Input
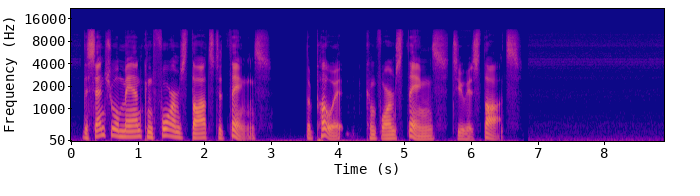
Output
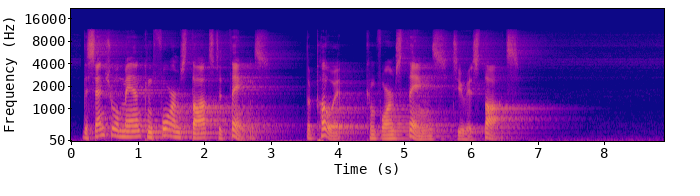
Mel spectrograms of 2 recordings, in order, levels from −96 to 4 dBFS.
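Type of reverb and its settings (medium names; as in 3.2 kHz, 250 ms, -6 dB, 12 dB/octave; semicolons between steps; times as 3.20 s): FDN reverb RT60 1.9 s, low-frequency decay 0.9×, high-frequency decay 0.8×, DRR 10 dB; trim +1 dB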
